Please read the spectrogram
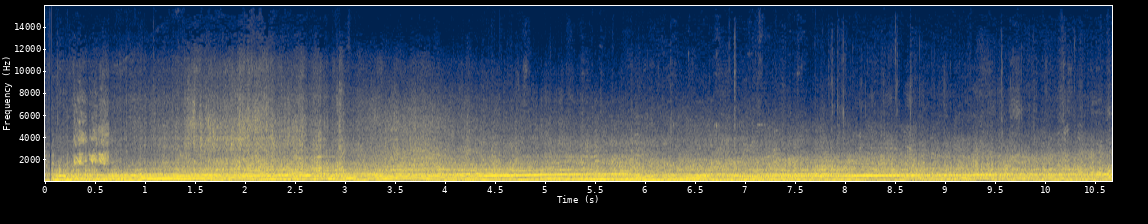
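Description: A Volkswagen Jetta GLI and a Mitsubishi Eclipse launching hard in a drag race and accelerating down the strip. Their engine pitch climbs and dips back several times as they shift gears.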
